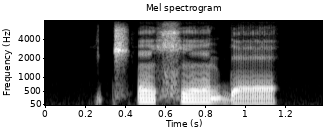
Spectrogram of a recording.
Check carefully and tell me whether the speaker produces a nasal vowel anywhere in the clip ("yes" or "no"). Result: yes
